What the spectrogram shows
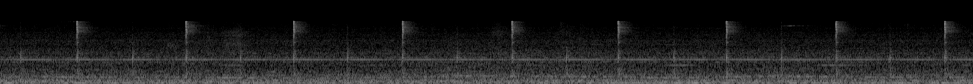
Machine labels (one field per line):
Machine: valve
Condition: normal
